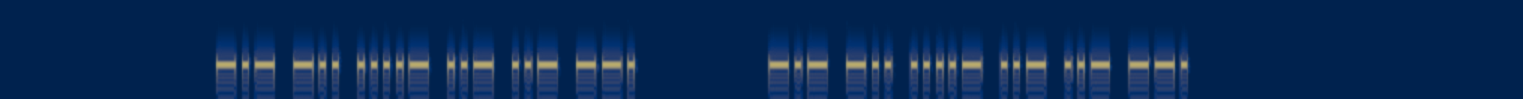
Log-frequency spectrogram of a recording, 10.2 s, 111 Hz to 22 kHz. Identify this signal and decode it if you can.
Morse code, heard as a keyed tone, about 28 wpm, 700 Hz. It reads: KD4UUG KD4UUG
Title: USA Call Signs - 6 Characters - Repeated 2x - 28wpm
